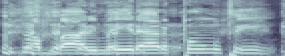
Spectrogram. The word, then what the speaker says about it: poutine: Poutine? – Poutine.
